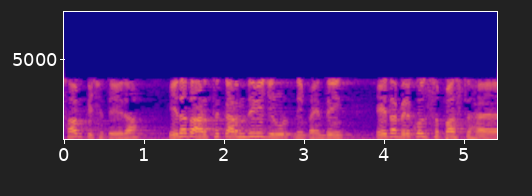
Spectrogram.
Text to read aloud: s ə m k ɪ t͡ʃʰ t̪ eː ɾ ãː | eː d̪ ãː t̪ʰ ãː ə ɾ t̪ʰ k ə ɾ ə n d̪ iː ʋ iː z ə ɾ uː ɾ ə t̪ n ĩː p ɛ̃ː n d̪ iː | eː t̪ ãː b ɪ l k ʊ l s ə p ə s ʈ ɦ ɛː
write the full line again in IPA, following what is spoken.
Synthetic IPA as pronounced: s ə b k ɪ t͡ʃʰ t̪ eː ɾ aː | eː d̪ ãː t̪ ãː ə ɾ t̪ʰ k ə ɾ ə n d̪ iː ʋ iː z ə ɾ uː ɾ ə t̪ n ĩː p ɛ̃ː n d̪ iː | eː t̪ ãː b ɪ l k ʊ l s ə p ə s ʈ ɦ ɛː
